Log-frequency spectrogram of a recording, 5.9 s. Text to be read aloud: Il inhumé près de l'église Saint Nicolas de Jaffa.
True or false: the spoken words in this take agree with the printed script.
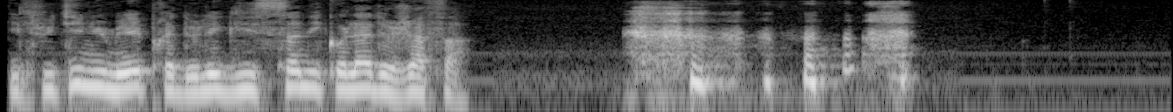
false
